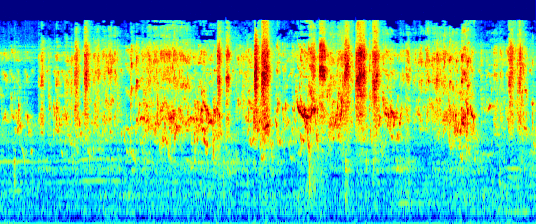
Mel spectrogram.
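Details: A cage of breeding budgerigars, producing a continuous raspy chattering with sharp squeaky chirps at irregular intervals.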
